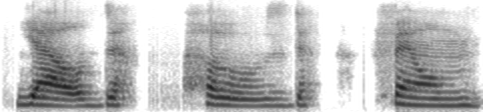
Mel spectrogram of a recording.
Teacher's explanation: it's phonetically how it sounds they're going to write id now ed represents the d after a voiced consonant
